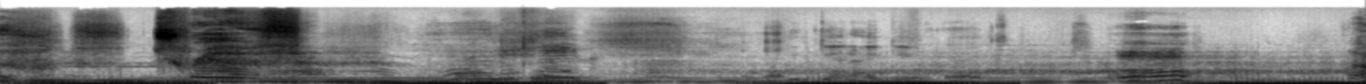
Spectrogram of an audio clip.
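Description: A deep, loud throbbing rumble that swells and cuts out in long waves of about two seconds each. Over it, men groan and gasp without words.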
